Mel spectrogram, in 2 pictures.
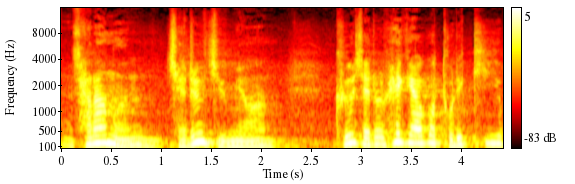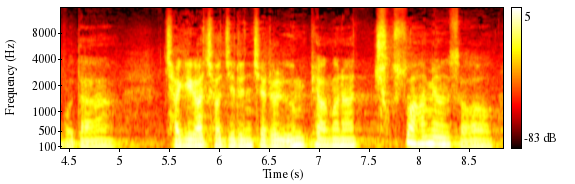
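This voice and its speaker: A middle-aged male pastor preaching a sermon, telling a personal story and then urging his listeners with growing fervor. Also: medium pitch. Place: church sanctuary. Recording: church hall reverb.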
